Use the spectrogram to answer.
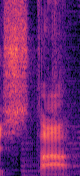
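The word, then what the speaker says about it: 舌: Other ones accented usually on the last syllable. Comes to mind, for example, we should have studied already even its kanji shita for tongue. Yeah. By the way, contrasting with shita unaccented for down, bottom, and so on.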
